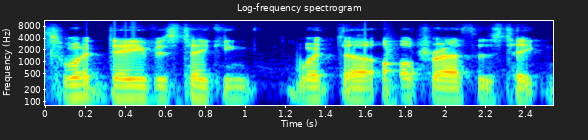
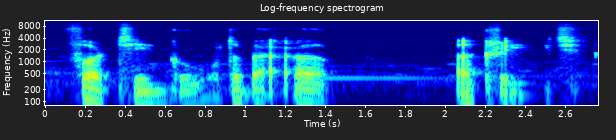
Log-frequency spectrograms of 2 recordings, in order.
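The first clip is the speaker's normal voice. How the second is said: low, quiet mumble; muttering; 6 semitones lower, 13 dB quieter than usual. Acted. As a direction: mumble it into your beard. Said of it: "Lou, you were muttering".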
